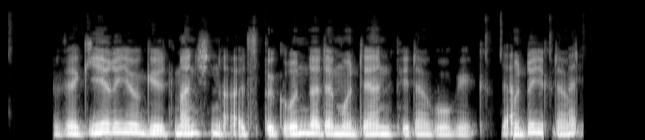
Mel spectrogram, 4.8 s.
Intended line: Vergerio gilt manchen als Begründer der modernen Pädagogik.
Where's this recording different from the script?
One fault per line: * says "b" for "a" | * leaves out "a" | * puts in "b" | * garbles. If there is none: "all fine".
* garbles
